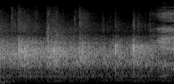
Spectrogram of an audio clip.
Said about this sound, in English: We have time for applause.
